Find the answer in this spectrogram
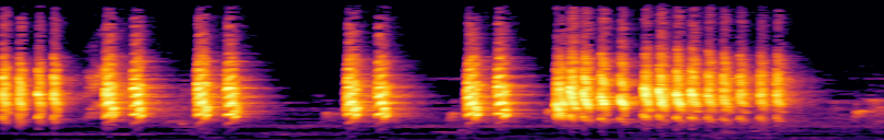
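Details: Long-tailed shrike singing in a sparrow-like voice, its roll compared to a sewing machine: short clusters of sharp, high chirps, then a longer rapid rattle of notes run closely together.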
